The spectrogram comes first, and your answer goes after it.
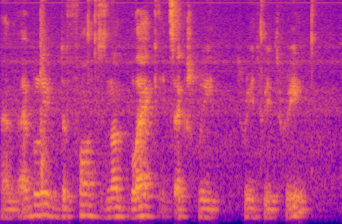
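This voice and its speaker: Slowish in pace, a man speaks at a medium pitch with a dark, mellow tone and some vocal fry. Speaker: software reviewer. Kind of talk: tutorial.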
